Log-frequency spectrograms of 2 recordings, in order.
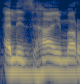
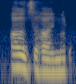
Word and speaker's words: ألزهايمر: إيه بالضبط، المكتشف هو ألماني اسمه أليوس ألزهايمر. الـ هذه ما هي آل التعريف العربية، اسمه ألزهايمر بالشكل هذا. فنطق الزهايمر نطق صحيح.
